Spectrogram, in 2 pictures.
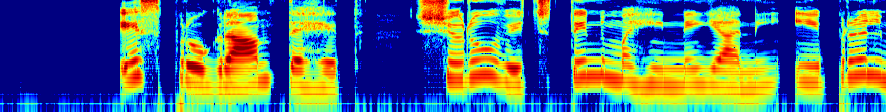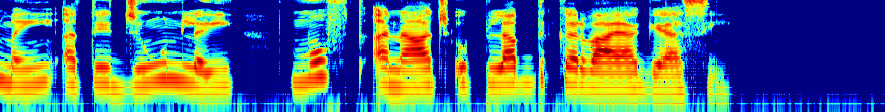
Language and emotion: Punjabi, neutral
